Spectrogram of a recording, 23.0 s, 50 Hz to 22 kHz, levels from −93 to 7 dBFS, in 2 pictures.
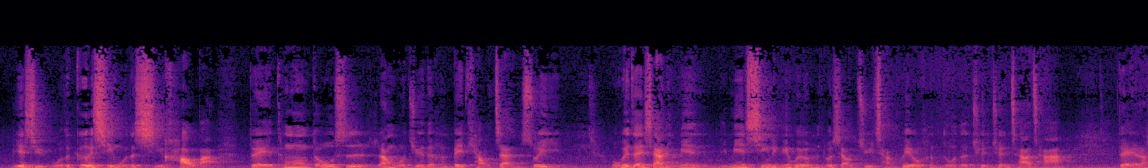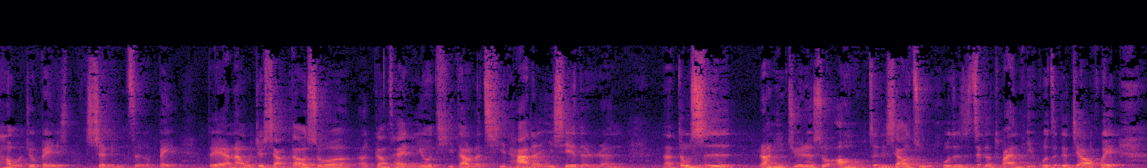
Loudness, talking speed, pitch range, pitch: -28 LUFS, 290 characters per minute, 145-180 Hz, 160 Hz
